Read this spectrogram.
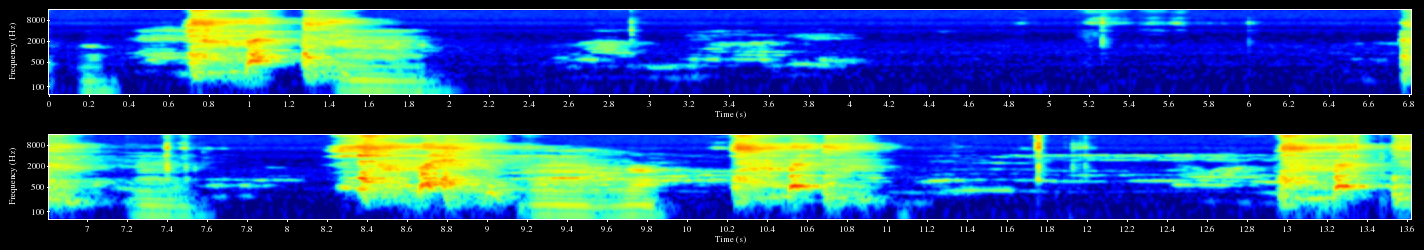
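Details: Child with a persistent cough and cold that won't clear up, recorded around traditional therapy said to bring relief: bursts of wet-sounding coughing with vocal sounds between, in a small room.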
